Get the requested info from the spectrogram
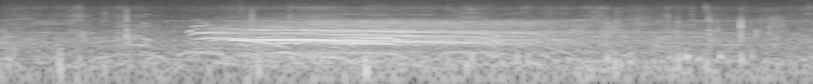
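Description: A long, drawn-out shout across an outdoor football pitch, starting about a second in and lasting about a second and a half, dropping in pitch as it trails off.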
